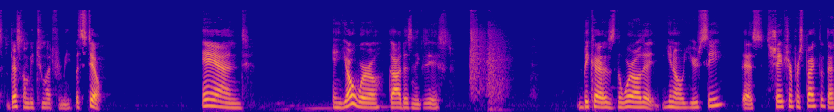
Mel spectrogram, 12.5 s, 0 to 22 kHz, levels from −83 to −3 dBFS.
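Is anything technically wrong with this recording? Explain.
No, no technical faults detected.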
